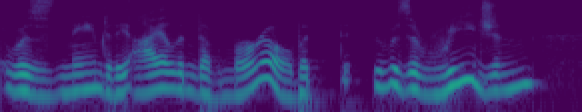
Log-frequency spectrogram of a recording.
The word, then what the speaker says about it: Meroe: Moreau, which is spelled differently, but it sounds the exact same. And there is an ancient region of Kush, which is Ethiopia, named Island of Meroe.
